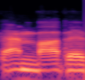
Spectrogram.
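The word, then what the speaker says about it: Mbappé: half and then like Mbappe boots went off in the second half. But it's pronounced Mbappe.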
